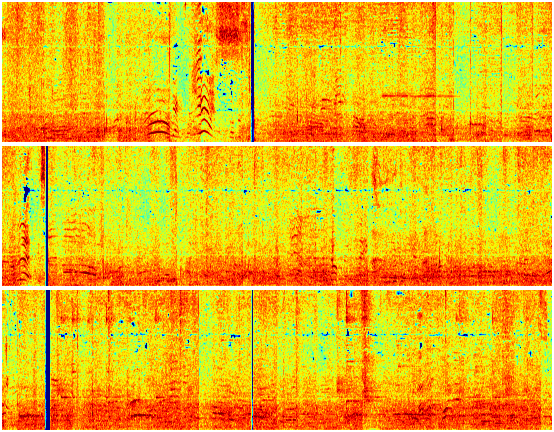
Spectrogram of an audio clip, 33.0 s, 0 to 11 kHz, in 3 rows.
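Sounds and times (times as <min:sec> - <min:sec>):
bowling balls rolling on wooden lanes: 0:00.0 - 0:03.7
bowling balls rolling on lanes: 0:00.0 - 0:11.4, 0:12.7 - 0:33.0
faint voices: 0:00.0 - 0:33.0
people chattering: 0:00.0 - 0:33.0.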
